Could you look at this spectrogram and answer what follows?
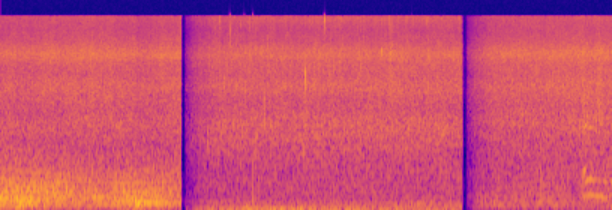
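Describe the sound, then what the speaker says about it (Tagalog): Steady, dense rain pours down as a continuous hiss with a deep rumbling undertone, broken by two abrupt cuts. "Sana naman tumila na yung ulan."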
